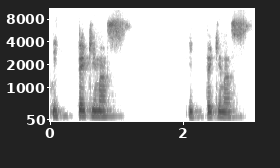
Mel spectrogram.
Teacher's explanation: la pausa, digamos, entre comillas, está cuando duplicamos la T. No está antes de la I. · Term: duplico la consonante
